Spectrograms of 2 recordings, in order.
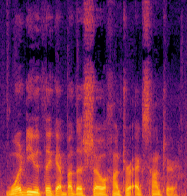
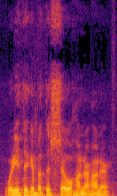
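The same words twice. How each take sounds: First: The question is spoken at a slower pace. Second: The question is spoken at a normal, quicker pace.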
